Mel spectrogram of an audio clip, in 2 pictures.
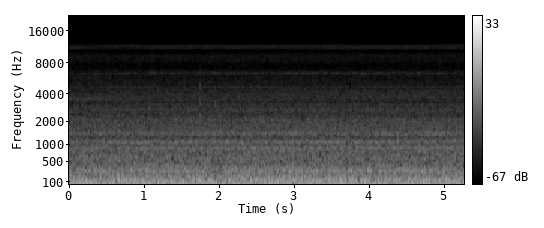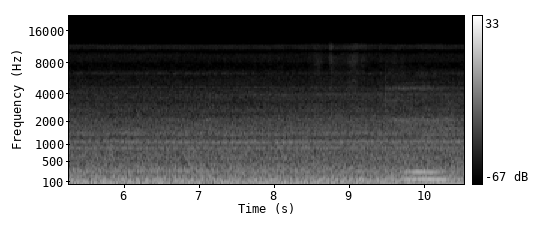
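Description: Steady low rumble of a car's engine idling, heard inside the cabin, with a faint steady hum over it. A short low tone sounds right at the end.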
